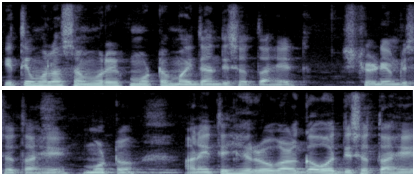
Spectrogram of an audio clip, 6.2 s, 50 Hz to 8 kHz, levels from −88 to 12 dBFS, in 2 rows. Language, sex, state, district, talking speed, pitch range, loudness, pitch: Marathi, male, Maharashtra, Solapur, 175 wpm, 125-145 Hz, -17 LUFS, 130 Hz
